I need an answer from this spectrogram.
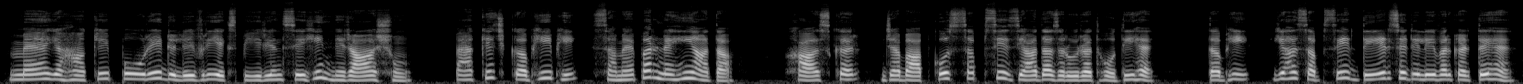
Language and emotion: Hindi, sad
